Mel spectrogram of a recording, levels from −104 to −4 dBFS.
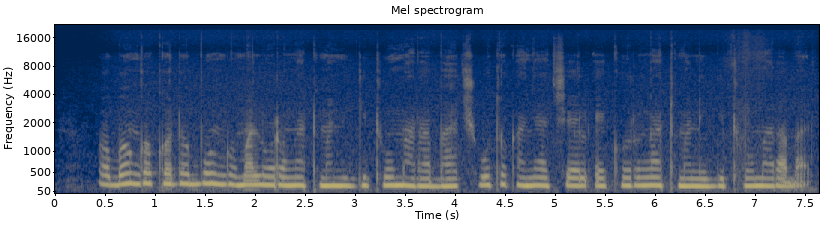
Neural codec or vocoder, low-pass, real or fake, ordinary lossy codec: none; 19.8 kHz; real; none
